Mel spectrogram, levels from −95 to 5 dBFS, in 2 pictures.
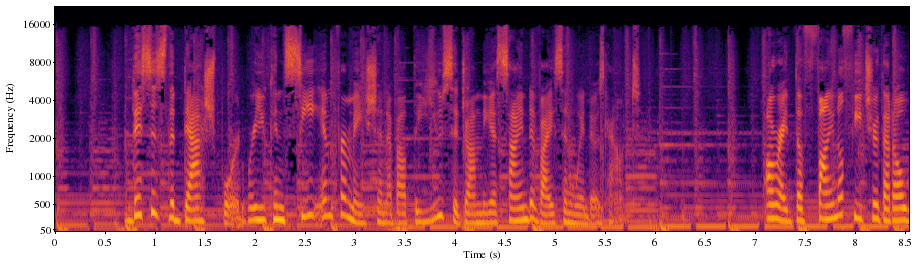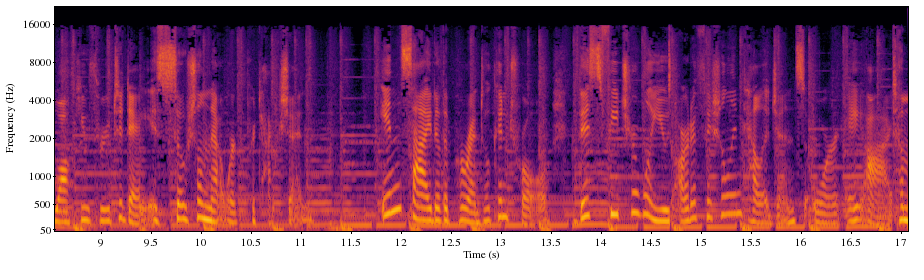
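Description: Compressed frames get skipped seven times, at 2.81, 5.48, 7.87, 9.38, 12.40, 14.68 and 16.91 s. Each time the sound jumps ahead, by roughly 50 to 100 milliseconds in the first six. The last jump is about a fifth of a second. The steps fit whole frames of roughly 23 ms.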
